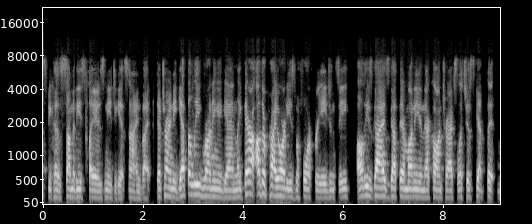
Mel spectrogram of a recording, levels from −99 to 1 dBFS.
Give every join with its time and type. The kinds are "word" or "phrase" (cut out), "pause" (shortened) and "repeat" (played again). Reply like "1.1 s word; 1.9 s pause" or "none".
2.2 s pause; 6.2 s pause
